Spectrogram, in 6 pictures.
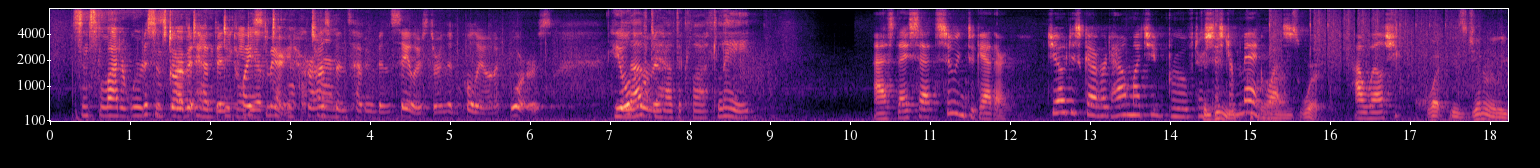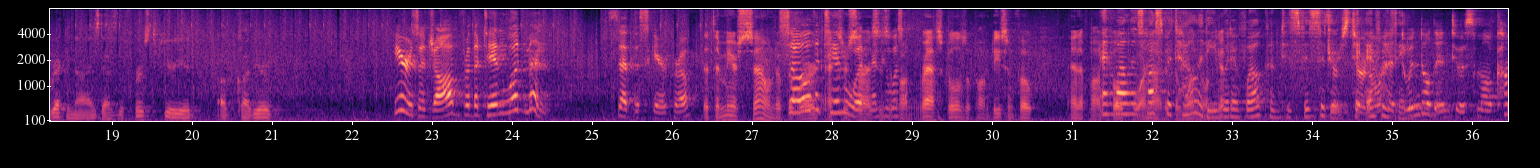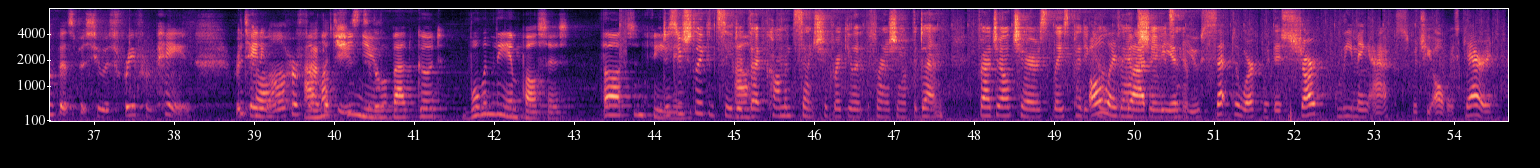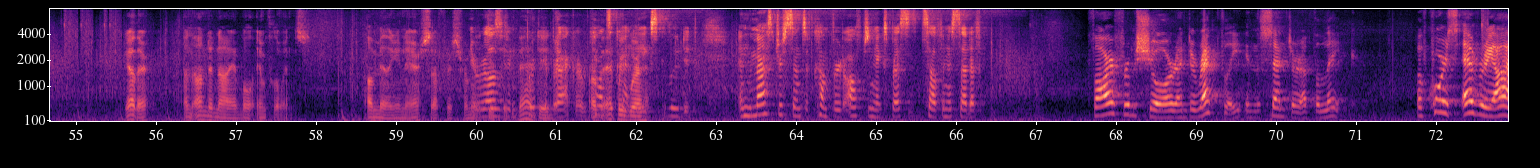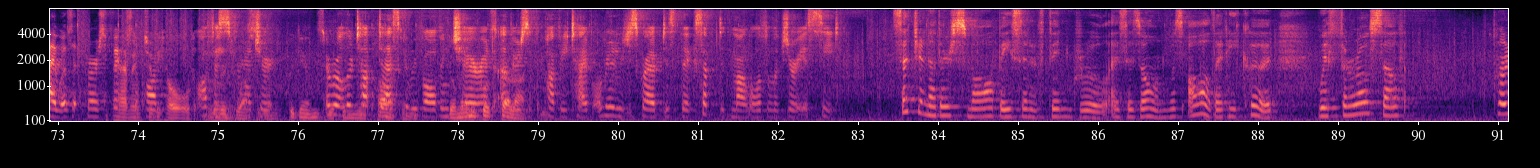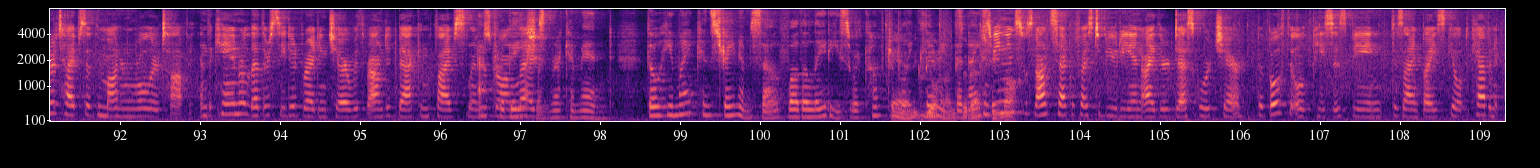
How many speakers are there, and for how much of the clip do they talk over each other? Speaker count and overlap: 7, about 23%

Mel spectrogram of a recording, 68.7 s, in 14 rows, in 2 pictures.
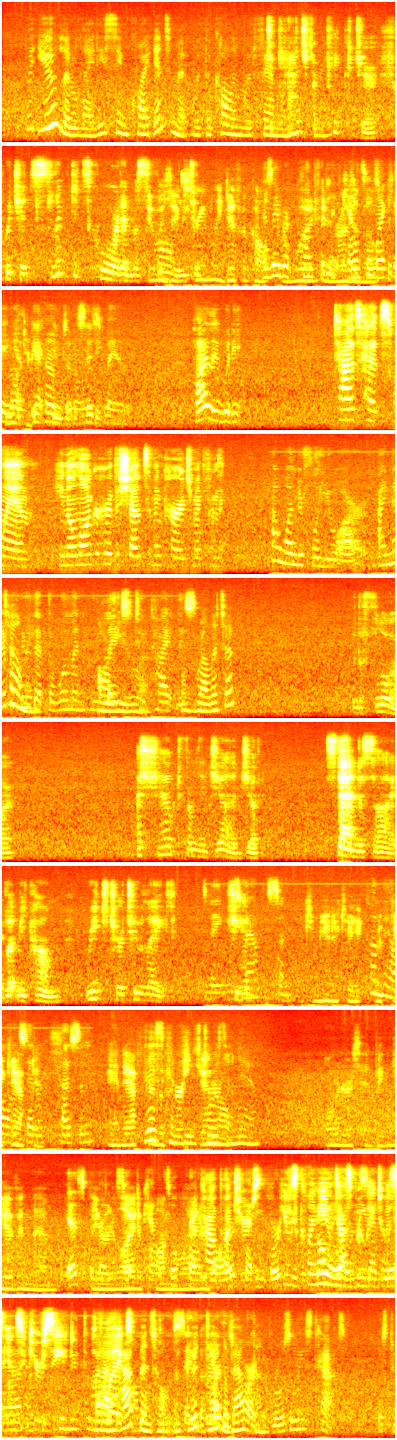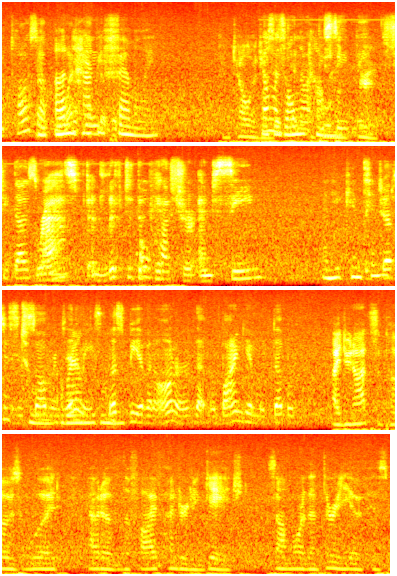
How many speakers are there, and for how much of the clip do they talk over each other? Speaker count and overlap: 7, about 38%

